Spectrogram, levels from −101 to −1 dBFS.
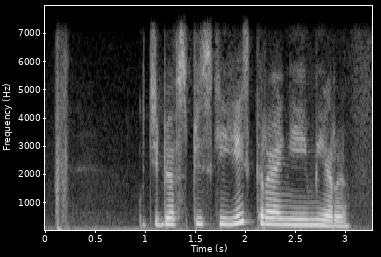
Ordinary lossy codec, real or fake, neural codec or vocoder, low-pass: Opus, 64 kbps; real; none; 7.2 kHz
